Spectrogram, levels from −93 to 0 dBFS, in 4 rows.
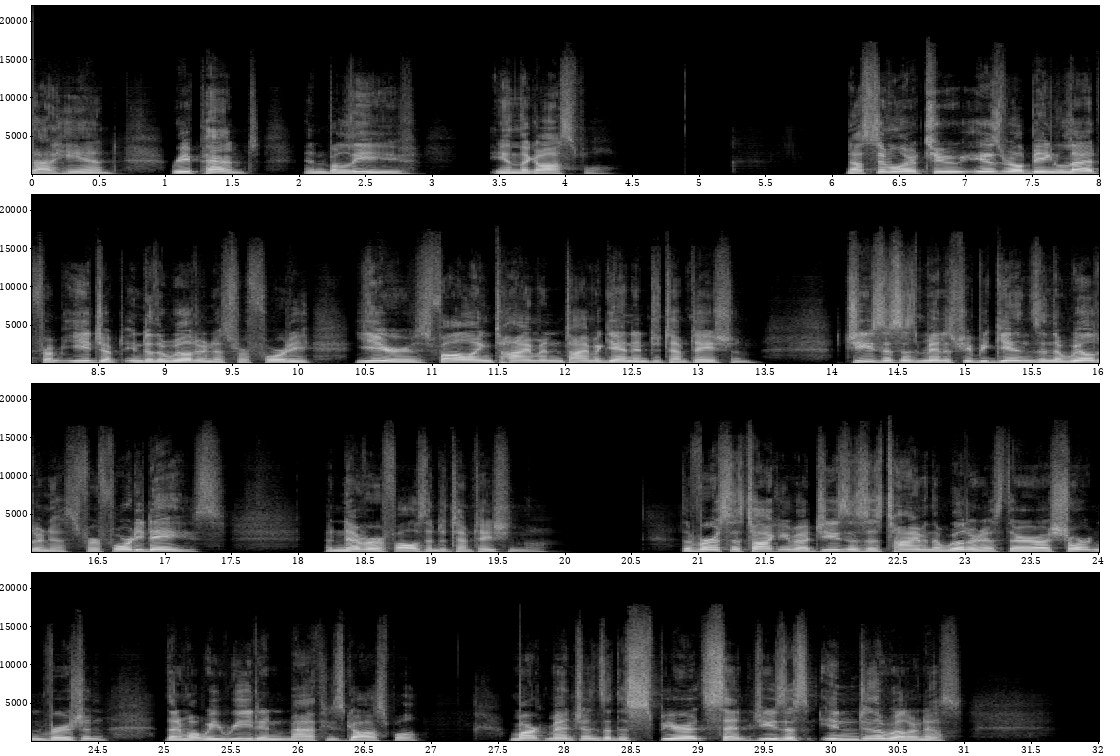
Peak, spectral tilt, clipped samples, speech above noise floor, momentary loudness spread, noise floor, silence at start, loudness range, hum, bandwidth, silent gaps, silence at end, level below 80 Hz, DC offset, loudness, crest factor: -8 dBFS; -5 dB/octave; under 0.1%; over 66 dB; 10 LU; under -90 dBFS; 0 s; 4 LU; none; 16 kHz; 3.33-3.37 s, 4.79-4.86 s; 1.05 s; -66 dBFS; under 0.1%; -25 LUFS; 18 dB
